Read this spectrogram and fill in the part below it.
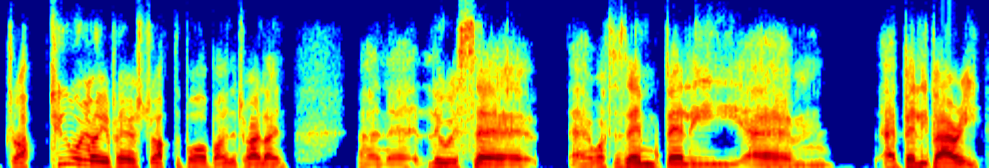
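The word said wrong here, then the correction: Bielle-Biarrey: Apologies, I study French. Even I know I'm pronouncing that wrong. – Belly Barry is the least French name of all time. Yeah. It's Biel Biarri, maybe. – Biel Biarri. Yes. Thank you very much.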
